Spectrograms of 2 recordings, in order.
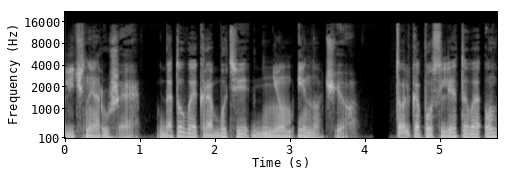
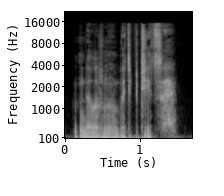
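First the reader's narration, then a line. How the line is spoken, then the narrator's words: Whisper. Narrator (Russian): прошептал он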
